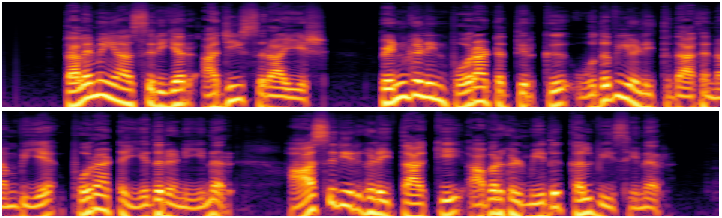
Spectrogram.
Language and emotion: Tamil, neutral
